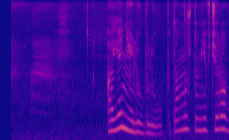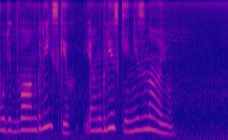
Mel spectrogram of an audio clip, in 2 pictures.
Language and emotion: Russian, sad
